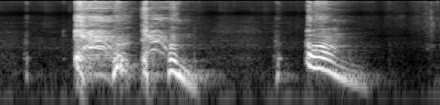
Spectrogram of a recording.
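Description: A fairly loud cough: two quick harsh bursts, then a brief pause and a third rougher cough, with no talking.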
